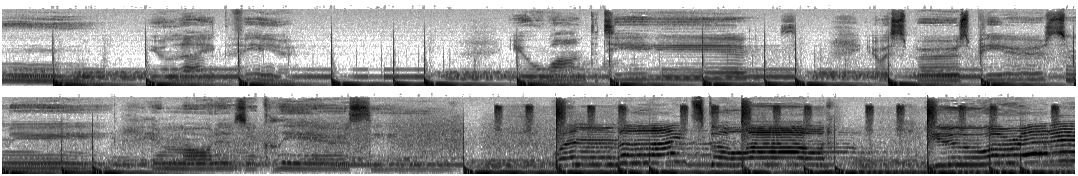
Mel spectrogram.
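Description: A pop song plays, with a steady thumping beat and melodic sung lines; the arrangement gets fuller and louder about two-thirds of the way through.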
